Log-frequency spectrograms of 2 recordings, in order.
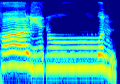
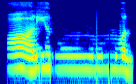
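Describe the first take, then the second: First: The final vowel has spread, unrounded lips. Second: The final vowel has strongly rounded lips. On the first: The speaker calls it wrong. "Jangan khalidun" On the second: The speaker calls it right. "harus dimanyunin"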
